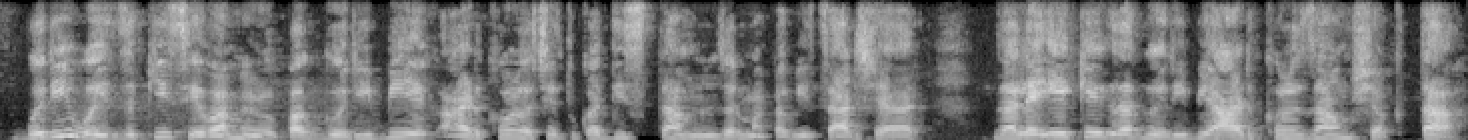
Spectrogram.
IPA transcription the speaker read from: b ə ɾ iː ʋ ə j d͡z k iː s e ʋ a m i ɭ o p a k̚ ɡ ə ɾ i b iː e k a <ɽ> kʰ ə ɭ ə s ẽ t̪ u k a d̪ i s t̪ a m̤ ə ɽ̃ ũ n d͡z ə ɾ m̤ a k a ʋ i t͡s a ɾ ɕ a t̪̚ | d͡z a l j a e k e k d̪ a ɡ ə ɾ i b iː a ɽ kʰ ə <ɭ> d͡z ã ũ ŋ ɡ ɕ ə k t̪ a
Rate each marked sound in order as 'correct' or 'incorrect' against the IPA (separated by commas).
correct, correct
